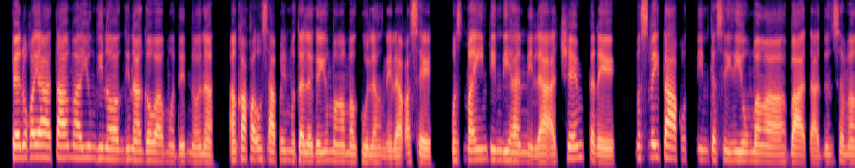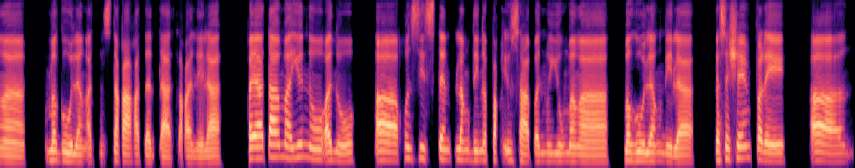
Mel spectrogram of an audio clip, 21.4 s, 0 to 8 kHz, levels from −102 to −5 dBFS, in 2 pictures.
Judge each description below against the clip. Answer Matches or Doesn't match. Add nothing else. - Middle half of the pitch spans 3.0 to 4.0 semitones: Doesn't match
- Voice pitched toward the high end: Doesn't match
